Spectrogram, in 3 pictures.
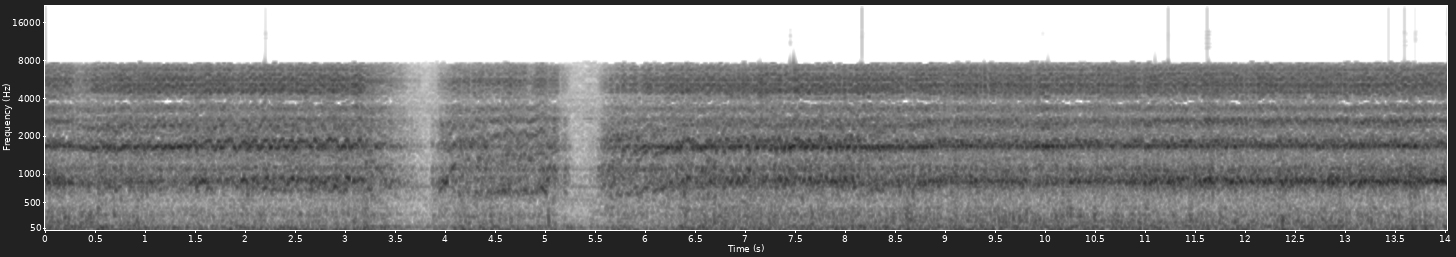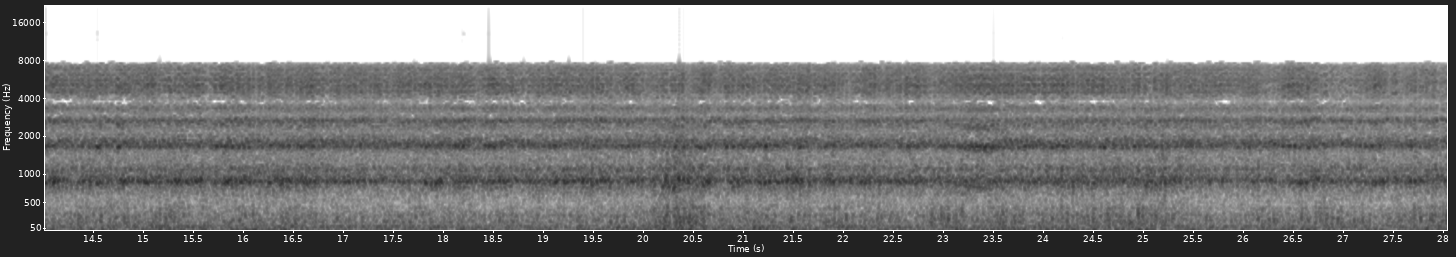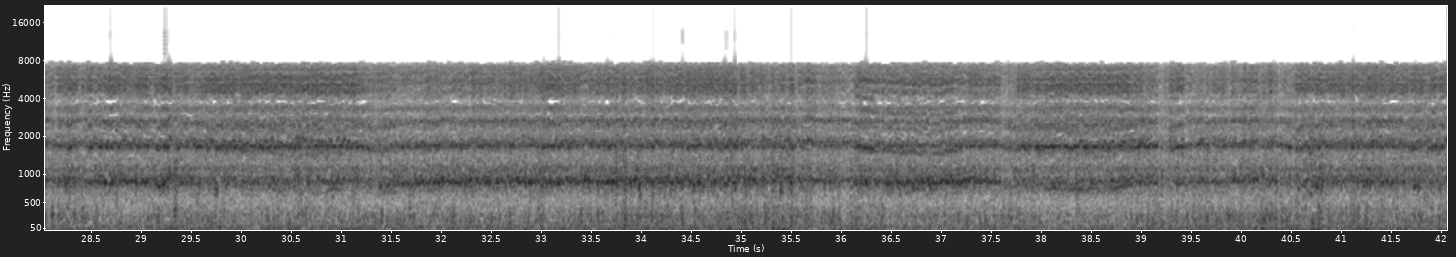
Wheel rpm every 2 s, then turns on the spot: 210, 150, 120, 180, 220, 230, 240, 230, 230, 240, 240, 230, 230, 230, 230, 220, 230, 230, 220, 220, 230.
none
